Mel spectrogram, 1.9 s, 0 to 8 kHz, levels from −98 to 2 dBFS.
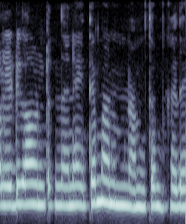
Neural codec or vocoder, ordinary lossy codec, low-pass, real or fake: none; none; none; real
